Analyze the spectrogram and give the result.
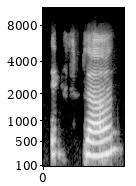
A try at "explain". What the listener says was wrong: Okay, the AI should be pronounced as A. So this is what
